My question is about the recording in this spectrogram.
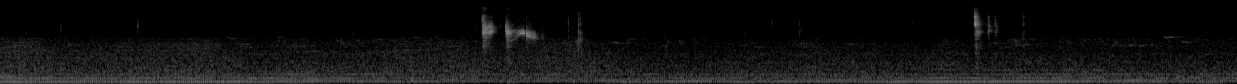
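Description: Small plastic syringe being worked to draw liquid epoxy back out of a container, giving a few short, high squeaks and clicks about five seconds in and one sharp click near ten seconds, over a steady low hum.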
